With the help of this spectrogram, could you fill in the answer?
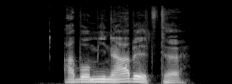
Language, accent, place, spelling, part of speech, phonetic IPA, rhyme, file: German, Germany, Berlin, abominabelste, adjective, [abomiˈnaːbl̩stə], -aːbl̩stə, De-abominabelste.ogg
- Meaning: inflection of abominabel: 1. strong/mixed nominative/accusative feminine singular superlative degree 2. strong nominative/accusative plural superlative degree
